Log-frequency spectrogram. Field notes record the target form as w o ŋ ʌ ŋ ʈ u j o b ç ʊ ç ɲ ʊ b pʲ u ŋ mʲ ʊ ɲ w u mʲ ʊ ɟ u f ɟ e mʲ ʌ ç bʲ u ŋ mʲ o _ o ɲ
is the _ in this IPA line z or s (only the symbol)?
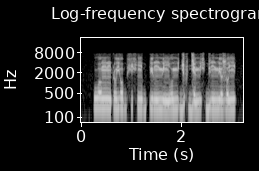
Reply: z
